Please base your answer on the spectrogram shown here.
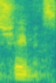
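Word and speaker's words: Seamus: S E A M U S is Sheamus.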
